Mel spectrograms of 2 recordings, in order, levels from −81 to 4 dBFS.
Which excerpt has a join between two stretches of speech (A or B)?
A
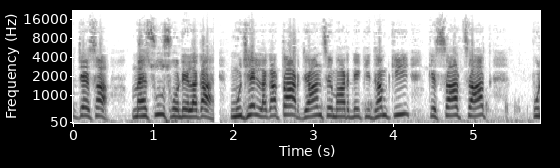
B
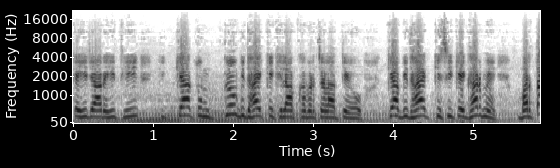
A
